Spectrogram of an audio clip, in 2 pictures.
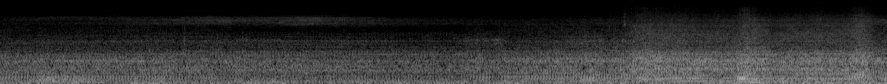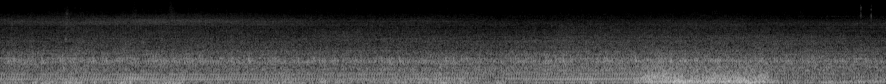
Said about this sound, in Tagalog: Ayan yung mga sasakyan, no, na dumadaan.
